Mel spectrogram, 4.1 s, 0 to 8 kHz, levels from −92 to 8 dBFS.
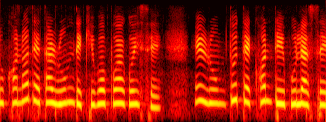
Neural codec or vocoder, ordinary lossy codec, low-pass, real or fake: none; none; 7.2 kHz; real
